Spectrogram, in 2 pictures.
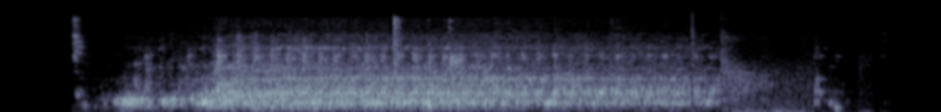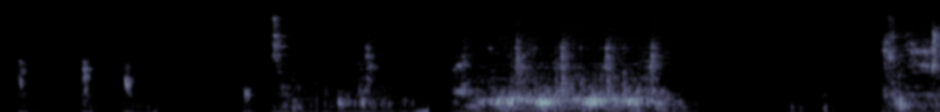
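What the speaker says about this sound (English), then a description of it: "all I'm going to do is just lower the foot down and start sewing" A sewing machine stitches a fabric book cover, one steady run of needle whirring for about five seconds, then a few short clicks and a second brief burst of stitching, close and clear in a quiet room.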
